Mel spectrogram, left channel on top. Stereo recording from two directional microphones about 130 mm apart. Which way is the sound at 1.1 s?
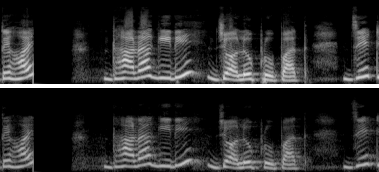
25° left (ahead or behind).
